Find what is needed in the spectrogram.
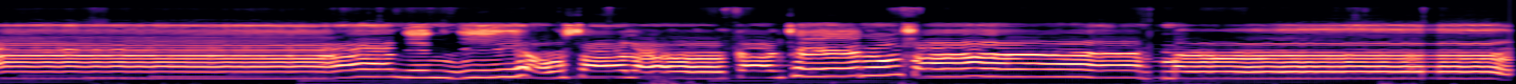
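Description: A woman singing a Dao folk song in the Dao language: long held notes joined by slow pitch slides, with short breaks between phrases.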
